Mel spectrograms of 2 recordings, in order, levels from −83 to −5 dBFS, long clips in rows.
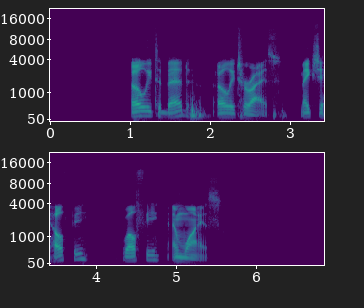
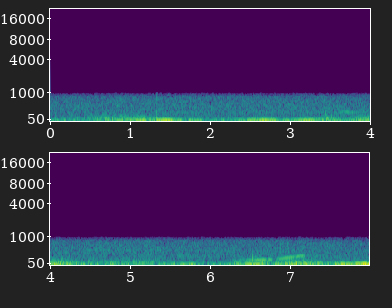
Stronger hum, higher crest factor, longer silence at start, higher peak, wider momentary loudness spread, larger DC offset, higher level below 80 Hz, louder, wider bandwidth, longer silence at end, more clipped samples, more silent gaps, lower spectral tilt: neither; first, 28 dB vs 18 dB; first, 1 s vs 0 s; second, -18 dBFS vs -10 dBFS; first, 16 LU vs 10 LU; second, under 0.1% vs 0.5%; second, -88 dBFS vs -30 dBFS; second, -42 LUFS vs -38 LUFS; first, 13 kHz vs 1 kHz; first, 1.3 s vs 0 s; neither; first, 3.00-3.11 s, 4.06-4.16 s vs none; second, -3 dB/octave vs -16.5 dB/octave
